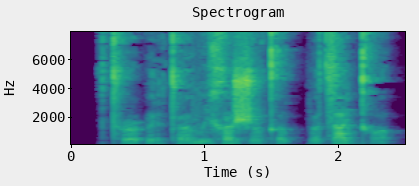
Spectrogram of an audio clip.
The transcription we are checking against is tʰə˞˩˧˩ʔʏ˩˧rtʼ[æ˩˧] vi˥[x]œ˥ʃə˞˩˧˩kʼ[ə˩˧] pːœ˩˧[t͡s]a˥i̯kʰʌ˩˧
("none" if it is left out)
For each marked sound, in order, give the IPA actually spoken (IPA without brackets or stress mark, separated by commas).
œ˩˧, x, ə˩˧, t͡s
